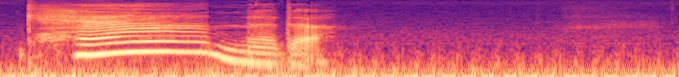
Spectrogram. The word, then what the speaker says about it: Canada: D calendar Miracle very strong and two week syllables Miracle here's a good one Canada Canada and of course the fish halut halet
